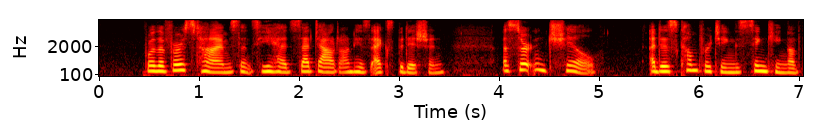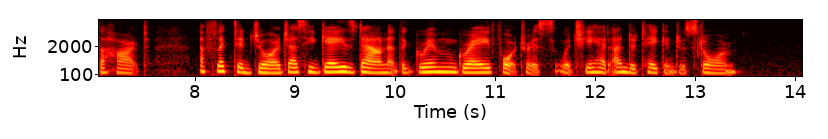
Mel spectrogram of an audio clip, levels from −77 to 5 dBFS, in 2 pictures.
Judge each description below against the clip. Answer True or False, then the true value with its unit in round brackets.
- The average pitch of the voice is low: False (205 Hz)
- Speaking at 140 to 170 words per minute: True (160 wpm)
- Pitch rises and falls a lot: False (3.3 semitones)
